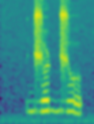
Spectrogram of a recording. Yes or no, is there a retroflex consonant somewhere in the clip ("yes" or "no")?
yes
